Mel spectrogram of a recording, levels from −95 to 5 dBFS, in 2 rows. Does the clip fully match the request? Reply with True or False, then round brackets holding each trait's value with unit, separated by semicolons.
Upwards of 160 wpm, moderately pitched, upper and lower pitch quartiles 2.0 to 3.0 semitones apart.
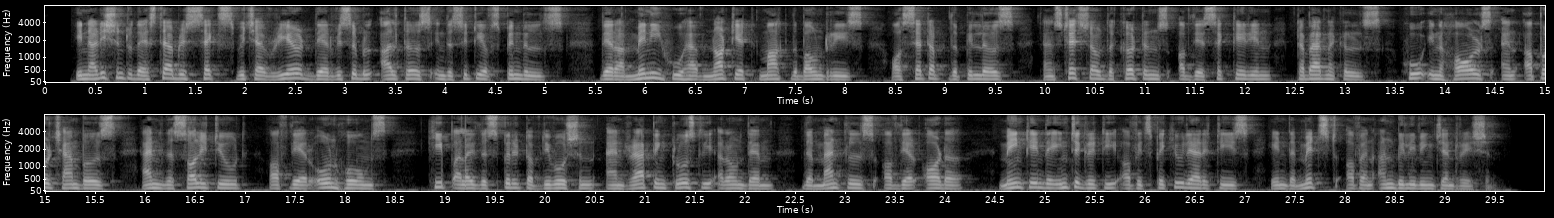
True (170 wpm; 145 Hz; 2.7 semitones)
